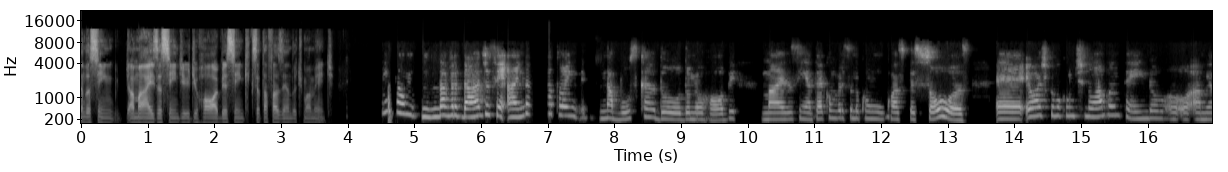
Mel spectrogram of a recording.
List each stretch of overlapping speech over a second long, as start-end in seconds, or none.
none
